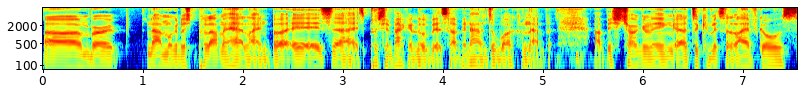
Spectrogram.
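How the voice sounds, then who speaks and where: Very deep and low in pitch, a man speaks at a very fast pace with fairly even intonation and very even loudness. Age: 20s. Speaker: video editor and YouTuber. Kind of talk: casual talk-to-camera advice video. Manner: casual, many filler words.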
